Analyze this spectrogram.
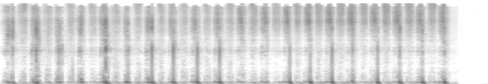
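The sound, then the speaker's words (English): Fingernails scratch a surface in many quick, evenly spaced strokes, a dry raspy rhythm of moderate loudness that keeps up steadily for several seconds and then stops abruptly into silence. “Scratch, S-C-R-A-T-C-H, is when you do this.”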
